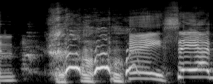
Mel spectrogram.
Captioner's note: laughs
